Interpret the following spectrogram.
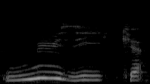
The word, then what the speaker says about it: musique: Alors ça, il s'agit de musique. Musique. On entend Z comme dans valise.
